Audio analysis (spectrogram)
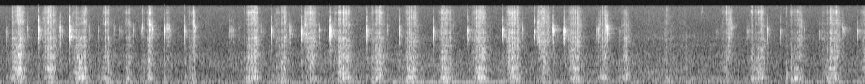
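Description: A metal-tipped engraving stylus scratches a flat, thin, black-coated copper-foil scratch-art board in continuous strokes. It makes a quiet, bright, rasping scrape, about three strokes per second in an uneven rhythm, with a faint low tonal edge.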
